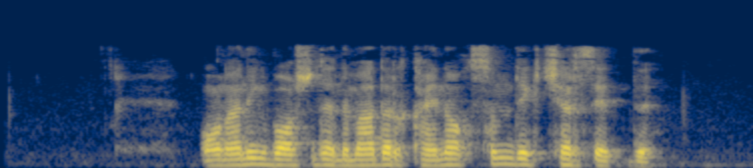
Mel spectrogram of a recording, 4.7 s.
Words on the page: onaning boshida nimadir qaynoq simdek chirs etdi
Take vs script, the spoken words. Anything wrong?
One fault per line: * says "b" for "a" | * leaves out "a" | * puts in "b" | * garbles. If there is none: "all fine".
all fine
